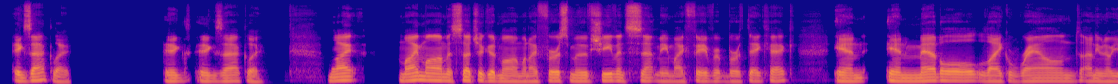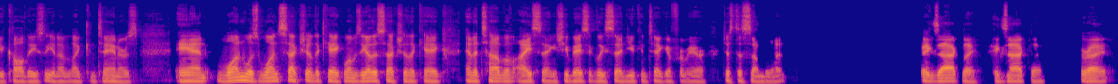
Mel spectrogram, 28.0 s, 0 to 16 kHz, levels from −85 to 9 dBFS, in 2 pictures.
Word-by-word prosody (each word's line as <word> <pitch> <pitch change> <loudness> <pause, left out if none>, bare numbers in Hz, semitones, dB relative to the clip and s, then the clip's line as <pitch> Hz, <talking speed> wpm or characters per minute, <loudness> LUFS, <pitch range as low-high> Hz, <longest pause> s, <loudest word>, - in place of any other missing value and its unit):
Exactly. 115 +5 +2 1.2
Ex 100 -2 0
exactly. 95 -4 -1 0.8
My 120 +3 +4 0.5
my 115 +4 +4
mom 120 -4 +4
is 105 - 0
such 115 0 +3
a 120 - +3
good 105 -2 +2
mom. 90 -2 -1
When 90 0 -4
I 90 - -1
first 105 +4 +1
moved, 100 -2 0
she 110 - +3
even 110 -3 +1
sent 105 +1 +2
me 90 -2 -2
my 85 0 -4
favorite 95 -1 -2
birthday 90 +2 -2
cake 110 +3 -4 0.5
in 95 -1 +2 0.3
in 100 -4 +2
metal, 110 0 +3
like, 95 -2 +1
round- 95 0 -2
I - - -5
don't 95 +1 -3
even 90 - -3
know 85 - -3
what 90 - -2
you 85 - -4
call 90 +1 -2
these- 85 +1 -5
you 105 -5 -2
know, 85 0 -5
like, 85 -1 -7
containers, 90 -4 -4 0.5
and 100 0 +4
one 105 +3 +2
was 105 -4 +3
one 105 +3 +1
section 115 - +2
of - - -5
the - - -1
cake, - - +1
one 100 - 0
was 95 - -4
the 100 - +3
other 105 0 +4
section 100 - -1
of - - -3
the 95 - -2
cake, 90 -1 -1 0.3
and - - +1
a - - +1
tub 100 -2 0
of 95 +1 -2
icing, 95 -2 +1
she 95 +5 -2
basically 95 -1 0
said, 90 +1 0
"You 90 0 -3
can 90 0 -11
take - - -3
it - - -3
from - - -11
here, 80 -1 -6 0.2
just - - -4
assemble 85 -2 -3
it". 90 +3 -7 1.7
Exactly, 100 0 +3 0.2
exactly. 95 -1 0 0.5
Right. 95 -1 +2
95 Hz, 165 wpm, -23 LUFS, 90-105 Hz, 1.7 s, My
